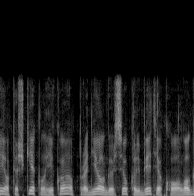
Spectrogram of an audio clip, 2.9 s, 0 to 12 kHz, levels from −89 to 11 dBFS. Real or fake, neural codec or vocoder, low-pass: fake; codec, 16 kHz, 4.8 kbps, FACodec; 7.2 kHz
